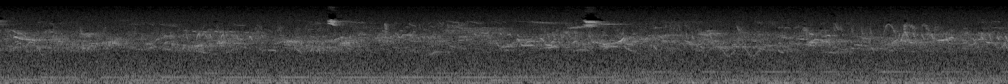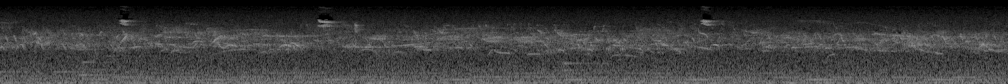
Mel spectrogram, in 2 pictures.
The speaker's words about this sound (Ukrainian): прислала мені запис е, пташок, який вона зробила десь далеко-далеко в Буковині, в місті, яке мало хто знає, де майже немає цивілізації. Я хочу, щоб ми їх послухали, щоб вийшли цей настрій цього ранкового, ранкового сходу сонця.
